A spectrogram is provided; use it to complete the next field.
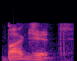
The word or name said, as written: budget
